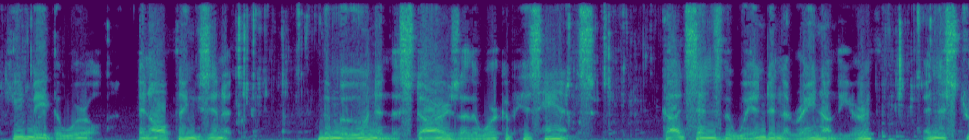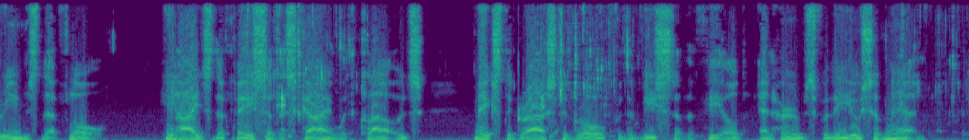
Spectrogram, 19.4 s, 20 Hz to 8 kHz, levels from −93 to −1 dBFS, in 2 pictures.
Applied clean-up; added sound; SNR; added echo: neural mask model Resemble Enhance denoiser.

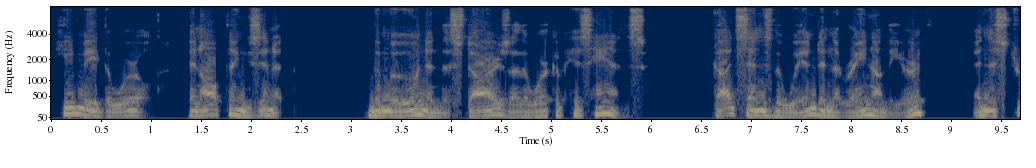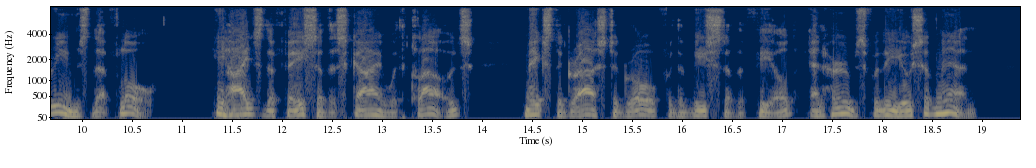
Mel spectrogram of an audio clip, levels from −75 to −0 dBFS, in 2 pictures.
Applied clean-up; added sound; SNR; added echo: none; none; none; none.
